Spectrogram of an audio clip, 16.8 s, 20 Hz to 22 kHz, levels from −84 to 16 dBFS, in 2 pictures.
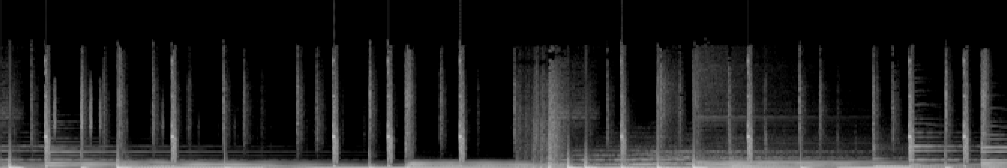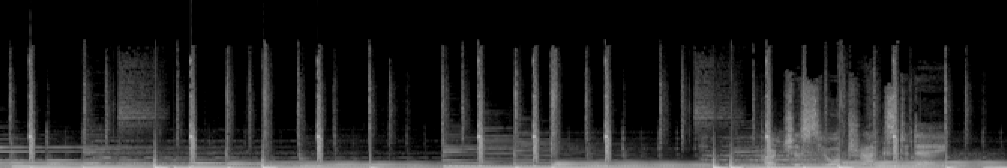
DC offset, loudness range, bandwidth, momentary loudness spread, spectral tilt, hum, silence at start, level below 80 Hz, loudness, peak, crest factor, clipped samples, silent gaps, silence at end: under 0.1%; 3 LU; 15 kHz; 9 LU; -6 dB/octave; none; 0 s; -14 dBFS; -13 LUFS; 0 dBFS; 12 dB; under 0.1%; none; 0 s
